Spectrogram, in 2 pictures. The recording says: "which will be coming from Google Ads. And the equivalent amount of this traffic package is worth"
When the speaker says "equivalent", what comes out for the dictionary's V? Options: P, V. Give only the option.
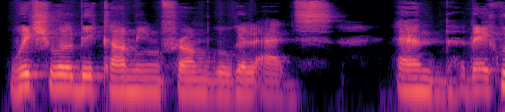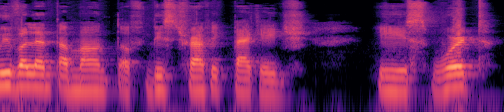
V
